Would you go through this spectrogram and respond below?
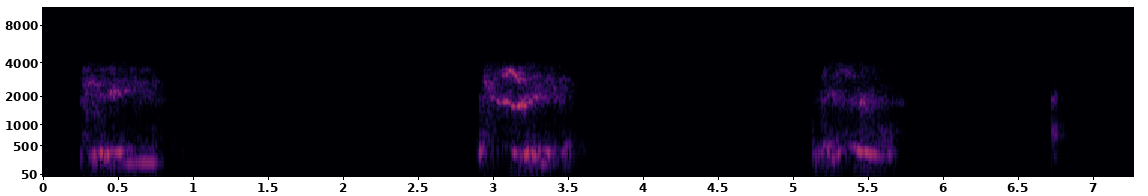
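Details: Pet's morning cough: three harsh, separate coughing bursts a couple of seconds apart, then a brief faint sound.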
